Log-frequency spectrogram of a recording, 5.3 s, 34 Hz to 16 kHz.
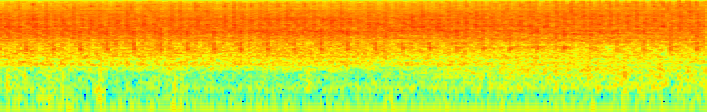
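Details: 2010 Hummer H3 Alpha, 5.3L LH9 all-aluminum flex-fuel V8, 2500 miles, idling after about an hour's running: hard regular diesel-like clack about 2.5 per second; GM-diagnosed piston slap since 1000 miles, worsening, not fading after startup.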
